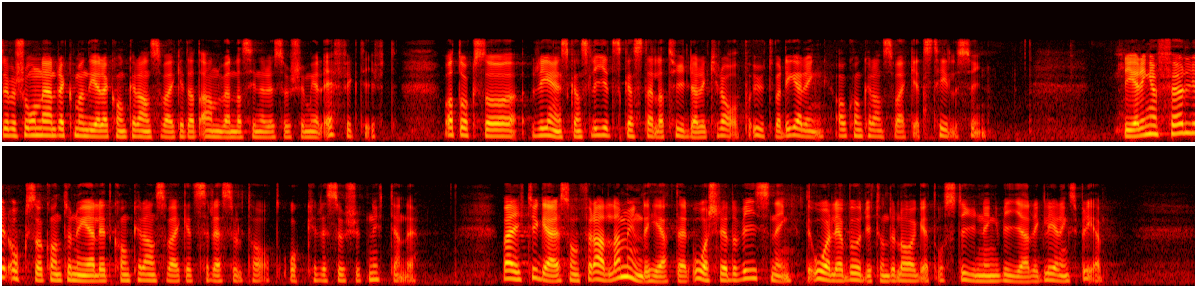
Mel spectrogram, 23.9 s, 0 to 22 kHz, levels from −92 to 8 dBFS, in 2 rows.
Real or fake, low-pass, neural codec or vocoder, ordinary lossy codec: real; 7.2 kHz; none; none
